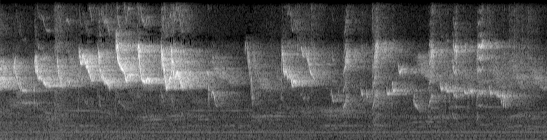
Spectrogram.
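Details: Warbling white-eye in líu chòe song, a fast high warble of tumbling downslurred notes that loudens early, then breaks into looser, softer twitters toward the end.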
